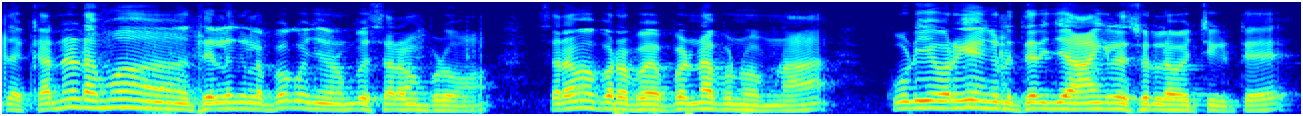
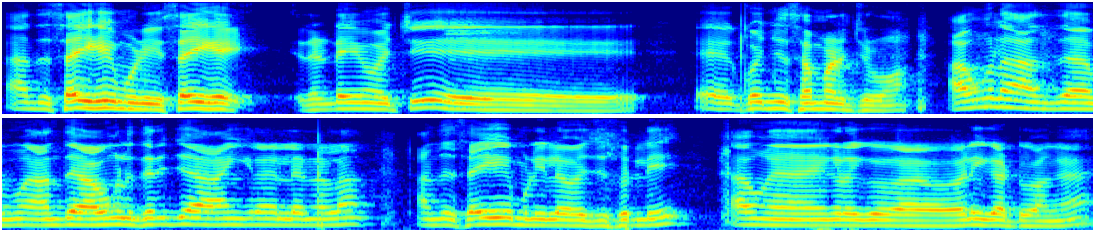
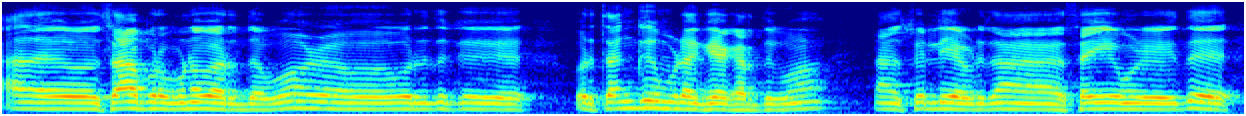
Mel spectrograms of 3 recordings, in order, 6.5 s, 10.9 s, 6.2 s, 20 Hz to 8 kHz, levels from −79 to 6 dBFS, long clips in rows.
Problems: none marked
